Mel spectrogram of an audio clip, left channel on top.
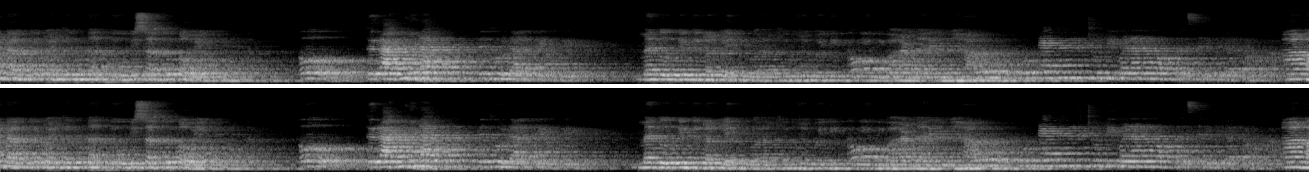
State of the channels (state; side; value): normal; both; correlation 0.60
